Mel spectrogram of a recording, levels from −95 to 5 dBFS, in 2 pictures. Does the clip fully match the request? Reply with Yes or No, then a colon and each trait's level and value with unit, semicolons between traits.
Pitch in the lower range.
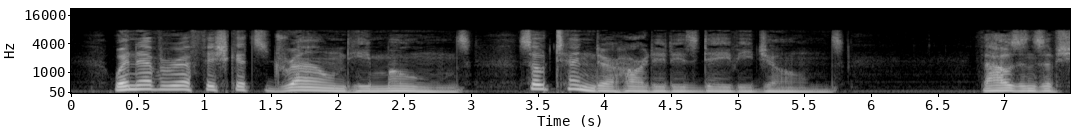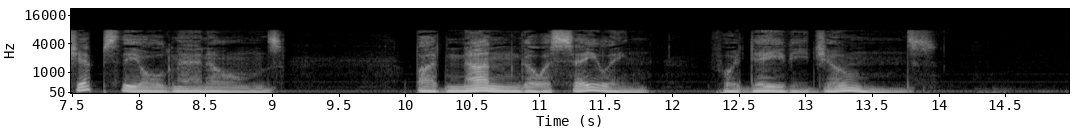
Yes: low, 100 Hz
